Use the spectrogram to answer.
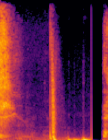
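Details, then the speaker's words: A girl with bad allergies who can't stop sneezing and has swollen eyes sneezes while in a car. A sharp inhaled build-up leads to a single explosive sneeze with a brief follow-on burst. "Nothing is Good morning to me, not being able to stop sneezing. What? Just sneezed all over my phone."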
